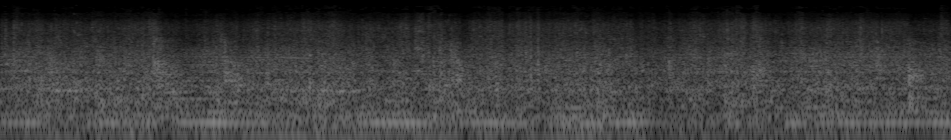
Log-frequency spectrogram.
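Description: Industrial scrap-metal shredder tearing up a car body: a steady low machine drone under a dense grinding wash, with irregular knocks and bangs of metal.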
